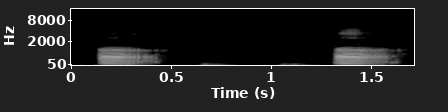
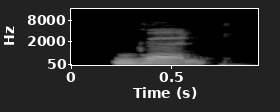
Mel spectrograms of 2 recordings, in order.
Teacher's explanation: seperti e tetap di posisi u tetapi bunyi yang kita keluar yang kita keluarkan adalah agak sedikit O jadi antara U dan o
